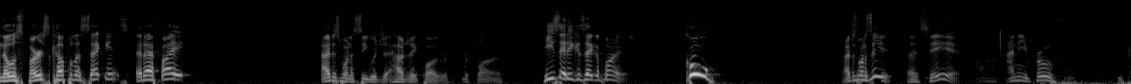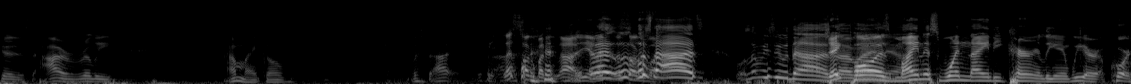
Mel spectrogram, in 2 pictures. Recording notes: Talk that Talk Radio Show Live from Westgate.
